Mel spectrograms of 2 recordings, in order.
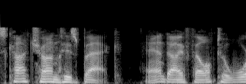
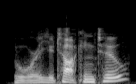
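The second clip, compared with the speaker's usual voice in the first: ordinary delivery, nothing marked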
